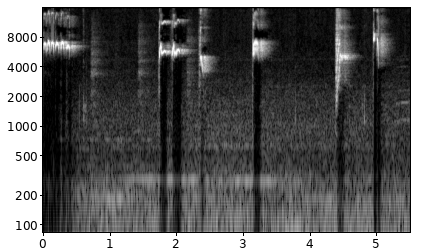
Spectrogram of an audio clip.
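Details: Chinese bulbul training song for contest birds, with sharp 'tembakan' bursts. A stuttered high whistle opens, then scattered quick chirps and slurred notes follow over a quiet low hum.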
